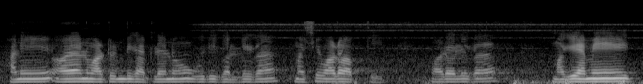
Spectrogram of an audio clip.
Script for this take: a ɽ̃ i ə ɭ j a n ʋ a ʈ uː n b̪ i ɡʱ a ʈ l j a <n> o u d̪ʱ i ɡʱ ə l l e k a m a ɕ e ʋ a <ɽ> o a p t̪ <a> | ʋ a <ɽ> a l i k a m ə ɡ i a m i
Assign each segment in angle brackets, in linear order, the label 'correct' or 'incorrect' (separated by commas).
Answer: correct, correct, incorrect, correct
